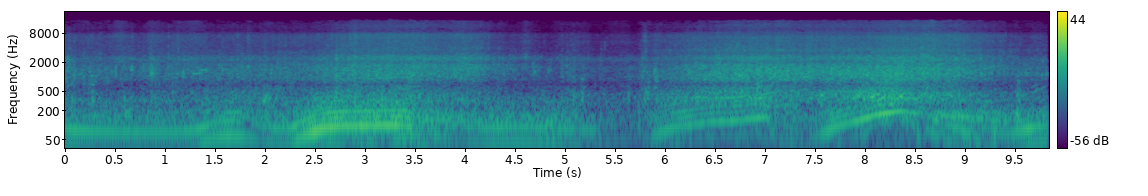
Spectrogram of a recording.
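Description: Off-road 4x4's engine revved up twice, about two seconds in and again about six seconds in, its pitch climbing each time, with a rushing noise rising alongside the revs.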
